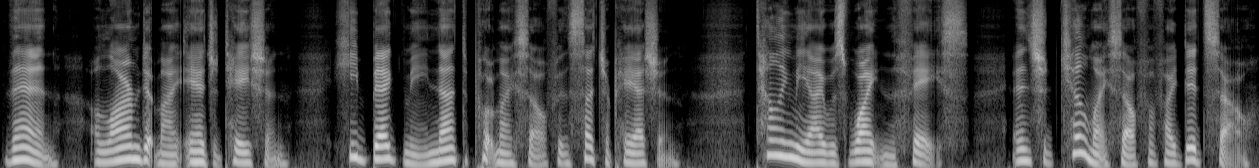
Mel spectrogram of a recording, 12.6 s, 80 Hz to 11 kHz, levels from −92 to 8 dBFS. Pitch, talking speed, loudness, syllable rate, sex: 160 Hz, 150 wpm, -19 LUFS, 4.0 syllables/s, female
